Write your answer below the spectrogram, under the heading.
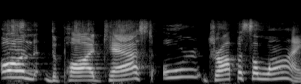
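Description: The voice is raised and projected, with a bright, sharp tone and an animated delivery. Its intonation is lively, and the background is quiet. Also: man. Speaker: podcast host. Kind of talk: casual chat.

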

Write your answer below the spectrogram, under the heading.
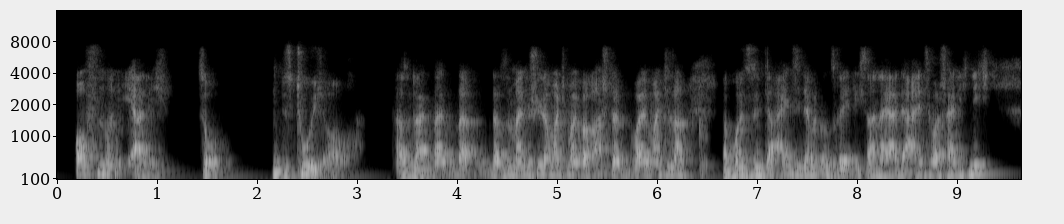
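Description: A fairly high-pitched male voice at a very fast pace, with audible room echo. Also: ordinary pitch variation. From East Germany. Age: 60s. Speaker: teacher and trade unionist. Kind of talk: interview.

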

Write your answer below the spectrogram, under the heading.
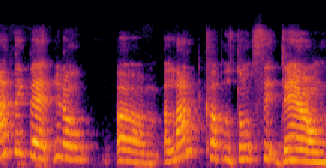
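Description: With an American accent and a raised, projected voice, a woman speaks at a fairly slow pace. Her tone is bright and sharp, her pitch high with ordinary variation. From US South. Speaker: marriage coach. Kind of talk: casual interview. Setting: studio.

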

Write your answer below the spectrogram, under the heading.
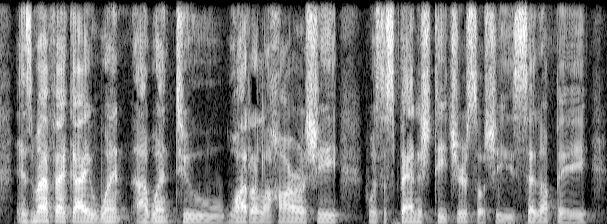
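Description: An ordinary speaking voice from a man with an American accent, at a moderate pace. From central California. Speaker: former astronaut. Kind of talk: interview.

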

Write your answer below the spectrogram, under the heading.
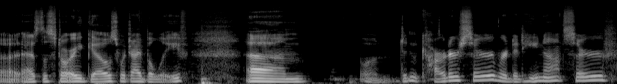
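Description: A man has a plain, everyday voice with an American accent and a fairly high pitch. He speaks at a fairly slow pace with ordinary pitch variation. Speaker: podcast co-host. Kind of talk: casual chat. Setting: studio.

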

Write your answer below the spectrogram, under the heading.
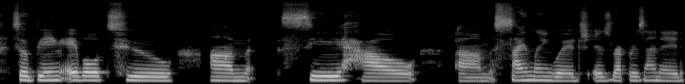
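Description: A woman's monotone, flat delivery in an Ohio accent. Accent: general American, Ohio. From Cleveland, Ohio. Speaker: actor and ASL interpreter. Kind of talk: casual interview.

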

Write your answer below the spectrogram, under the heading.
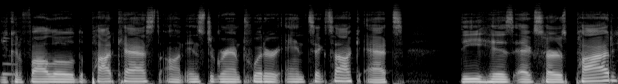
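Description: In a plain, everyday voice, a man talks at a fairly slow pace with medium pitch and fairly even intonation, the sound dry and close with no echo. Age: 30s. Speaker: podcast co-host. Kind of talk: casual chat.

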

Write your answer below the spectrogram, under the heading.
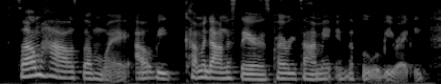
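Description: Very deep and low for a woman, her voice has a bright, sharp tone and an American accent on a very clean recording with a silent background. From Detroit, Michigan. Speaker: pastry chef and business owner. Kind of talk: interview.

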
